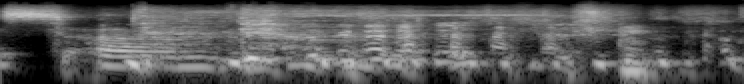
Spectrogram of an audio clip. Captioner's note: all laughing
